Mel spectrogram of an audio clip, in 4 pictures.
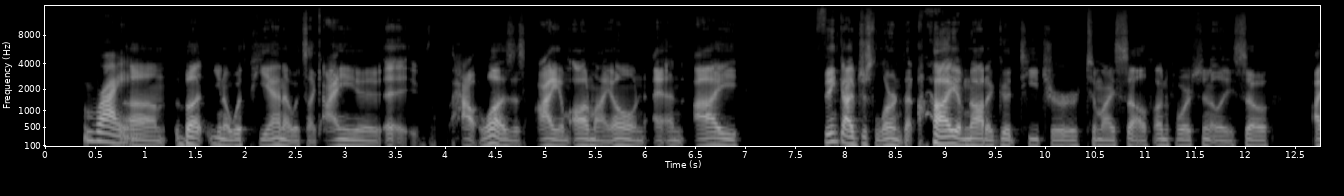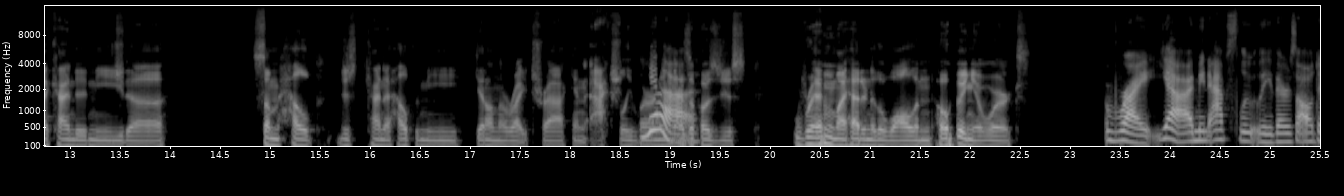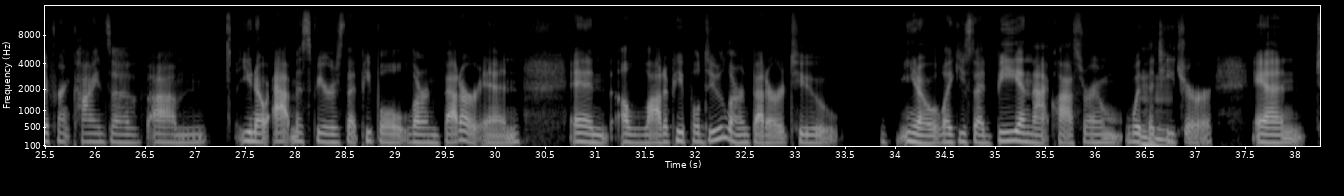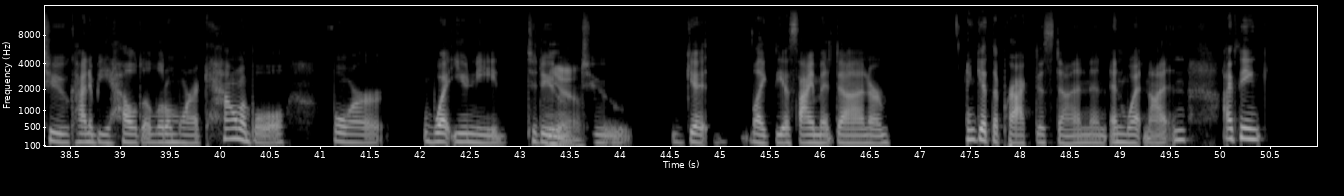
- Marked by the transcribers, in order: laughing while speaking: "I"; laughing while speaking: "ramming"; background speech
- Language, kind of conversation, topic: English, unstructured, How can a hobby help me handle failure and track progress?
